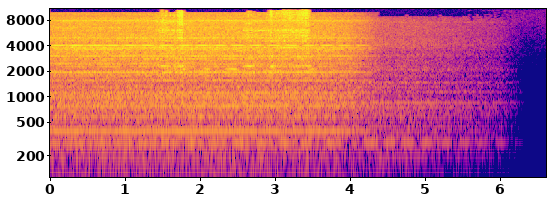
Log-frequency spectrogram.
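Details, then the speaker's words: Cercon CAD/CAM system: steady high whirring grind that fades out as the machine fine-mills a zirconia bridge framework, with the inner coping surfaces milled circularly for an optimal fit. "during fine Milling the inner coping surfaces are milled circularly to ensure an optimal fit"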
